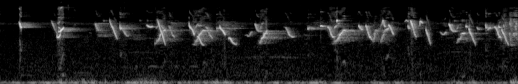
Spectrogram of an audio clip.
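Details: Saffron finch at a feeder making a lot of noise, a brisk stream of thin, high chirps and rapid downward-swept notes, packed closely together for several seconds, with low background hum beneath.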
